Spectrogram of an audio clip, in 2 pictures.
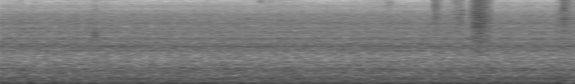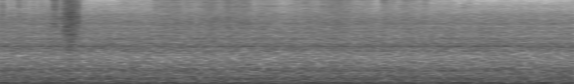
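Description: Steady low hum of a car idling, heard from inside its cabin, with two faint short crackles about three and a half and five seconds in.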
